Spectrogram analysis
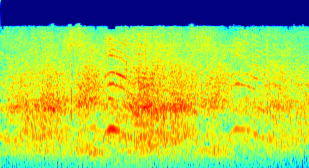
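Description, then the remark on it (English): A large crowd chants "fill that seat" in unison at a rally held by President Trump in Fayetteville, North Carolina, the night after the Supreme Court announced the death of Ruth Bader Ginsburg, a loud, steady roar of many voices with rising and falling shouted syllables carrying through the whole stretch. “Chants of fill that seat from the crowd, and a promise from the president.”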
